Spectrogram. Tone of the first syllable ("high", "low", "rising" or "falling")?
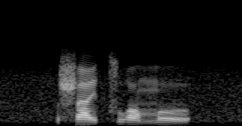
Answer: high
